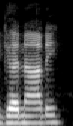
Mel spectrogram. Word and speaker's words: Gennady: And when I say it's Gennady, right? You can say it either way. The Russian name has the hard G sound. So it's okay if I say Gennady?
